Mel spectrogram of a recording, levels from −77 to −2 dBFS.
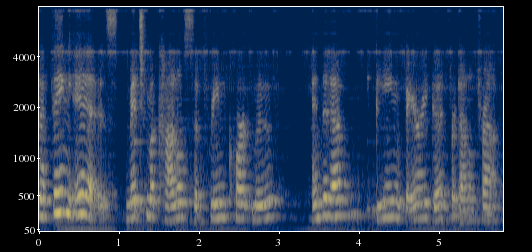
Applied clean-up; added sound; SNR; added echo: neural separator model SepFormer DNS4.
